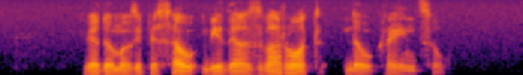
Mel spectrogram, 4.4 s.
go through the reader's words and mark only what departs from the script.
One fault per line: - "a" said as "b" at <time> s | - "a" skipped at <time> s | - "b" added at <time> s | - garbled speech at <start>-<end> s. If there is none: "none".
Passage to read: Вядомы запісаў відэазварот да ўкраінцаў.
none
